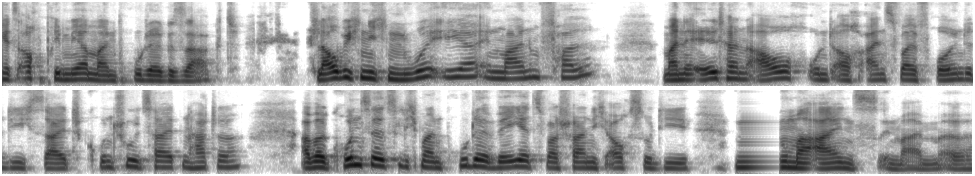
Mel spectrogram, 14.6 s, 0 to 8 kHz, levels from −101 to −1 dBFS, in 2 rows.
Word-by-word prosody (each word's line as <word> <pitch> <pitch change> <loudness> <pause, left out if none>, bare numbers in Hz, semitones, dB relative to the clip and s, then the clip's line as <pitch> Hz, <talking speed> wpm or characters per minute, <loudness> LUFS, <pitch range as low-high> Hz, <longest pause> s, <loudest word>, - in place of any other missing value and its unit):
jetzt 165 +1 -2
auch 190 0 -2
primär 165 -1 +2
meinen 140 -3 0
Bruder 145 -1 0
gesagt. 130 -1 -5 0.5
Glaube 190 +7 +6
ich, 190 - -1
nicht 195 -1 +3
nur 170 +7 +3
eher 230 +1 -2
in 195 -2 -4
meinem 185 +4 -1
Fall, 220 +7 -5 0.5
meine 150 +1 +2
Eltern 185 +2 +3
auch 195 +2 0
und 155 -1 -5
auch 145 -1 -3
1, 155 +1 -5
2 155 0 -2
Freunde, 150 +2 -2
die 150 0 -8
ich 145 +1 -12
seit 140 -1 -4
Grundschulzeiten 170 -1 -3
hatte. 170 +3 -6 0.4
Aber 160 +2 +6
grundsätzlich, 205 -3 +4
mein 160 -4 0
Bruder 195 -5 +2
wäre 160 +1 +2
jetzt 185 -1 +1
wahrscheinlich 155 -1 -3
auch 155 0 -4
so 150 -1 -6
die 140 0 -7 0.3
Nummer 160 -2 +1
1 140 -1 0
in 130 - -8
meinem 120 +2 -8
äh, 125 +1 -7
160 Hz, 175 wpm, -21 LUFS, 150-185 Hz, 0.5 s, Glaube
